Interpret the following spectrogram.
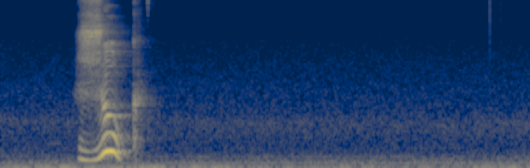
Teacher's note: Ж represents the consonant Ž, somewhat similar to Ž in English measure or pleasure, but hard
